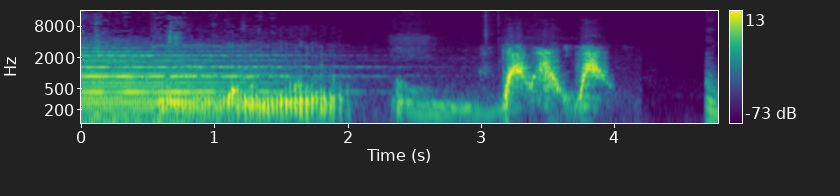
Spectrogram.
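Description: A big cat roars, loud and close: a long, low rumbling growl followed by two rising, snarling bursts, then silence. No one speaks.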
